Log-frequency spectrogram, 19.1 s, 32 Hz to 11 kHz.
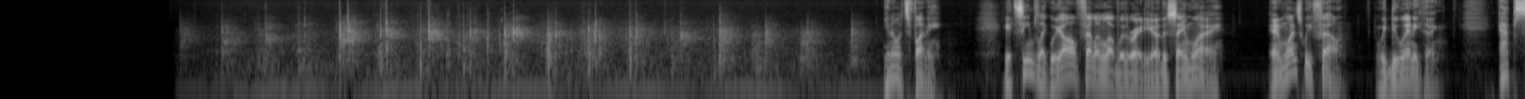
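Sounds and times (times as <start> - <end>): low steady hum: 2.2 - 19.0.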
